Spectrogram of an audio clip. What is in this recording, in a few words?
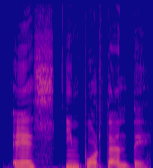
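"es importante", Spanish, female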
